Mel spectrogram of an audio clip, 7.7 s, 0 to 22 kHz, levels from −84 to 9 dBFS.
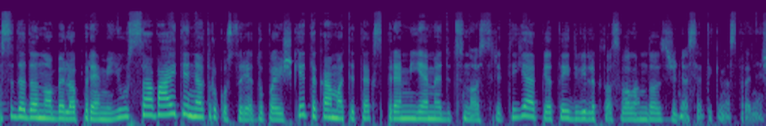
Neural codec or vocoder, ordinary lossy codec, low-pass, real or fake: vocoder, 44.1 kHz, 128 mel bands every 512 samples, BigVGAN v2; Opus, 24 kbps; 14.4 kHz; fake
